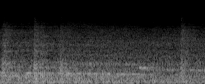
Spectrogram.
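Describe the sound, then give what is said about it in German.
A New York subway train carrying commuters between Long Island City and Manhattan rumbles with a loud, continuous roar, with a few faint clacks of the wheels heard through it. “Die meisten Pendler aber nehmen die U-Bahn. Long Island City ist nur ein paar Stops von Manhattans Bahnhof Grand Central Terminal entfernt. Ein Katzensprung, aber ein lauter.”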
